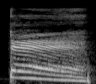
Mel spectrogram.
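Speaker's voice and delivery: टै held long, gliding down; drawn-out syllable. Shown as a demonstration. Teacher showing ट with its matra, drawn-out टै. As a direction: stretch the vowel of टै. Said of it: "हम बोलेंगे".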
